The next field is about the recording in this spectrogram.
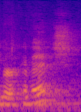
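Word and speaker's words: Berkovici: introduction I am berkovich uh there is an eye on the end of my name and it's pronounced as if it's an H so now that we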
